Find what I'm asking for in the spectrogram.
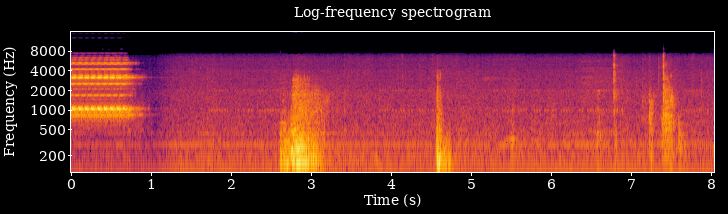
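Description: Telephone bell ringing in a room, a bright harmonic ring in the opening second, followed by a few knocks and clicks of desk handling.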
